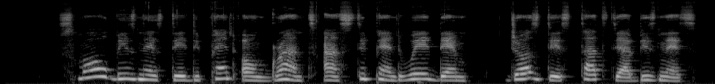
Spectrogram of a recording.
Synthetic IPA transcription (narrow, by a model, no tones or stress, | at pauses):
smɔlbiznɛsdedipʰɛ̃ndɔ̃nɡɹãntãnstipɛ̃ndwedɛ̃m | d͡ʒɔsdestatdɛbiznɛs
